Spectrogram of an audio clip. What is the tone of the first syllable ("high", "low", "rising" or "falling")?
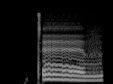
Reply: falling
